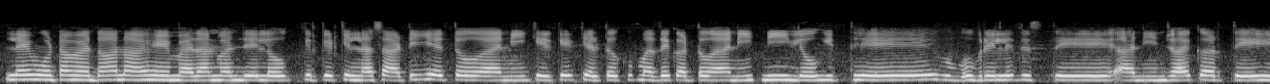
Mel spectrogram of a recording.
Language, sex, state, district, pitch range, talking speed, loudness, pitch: Marathi, female, Maharashtra, Chandrapur, 195-210 Hz, 115 wpm, -11 LUFS, 205 Hz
